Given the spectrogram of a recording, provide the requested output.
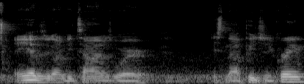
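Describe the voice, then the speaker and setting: This man's very deep, low voice has a dark, mellow tone, with audible echo from the room. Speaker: fitness vlogger. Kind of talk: casual vlog monologue. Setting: at home. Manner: halting, stuttering.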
